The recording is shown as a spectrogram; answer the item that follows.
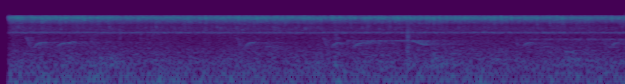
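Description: Steady high-pitched insect chorus in tropical forest at dusk, with a second, lower steady whine beneath it and a few faint, short chirping calls now and then.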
